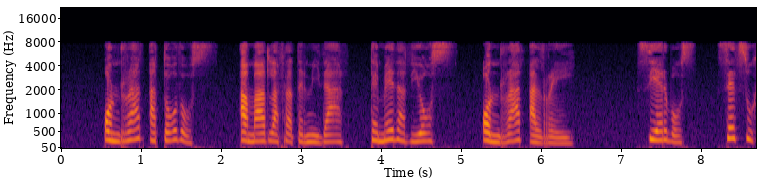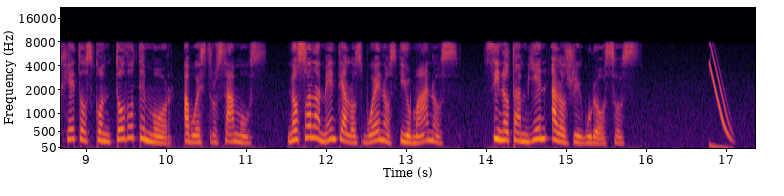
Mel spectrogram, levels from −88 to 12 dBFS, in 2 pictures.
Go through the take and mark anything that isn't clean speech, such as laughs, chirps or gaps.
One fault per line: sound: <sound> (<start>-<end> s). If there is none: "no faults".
sound: chirp (16.8-17.1 s)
